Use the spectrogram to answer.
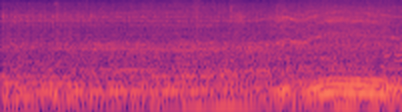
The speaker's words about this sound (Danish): Vi kører ned i sidegade.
